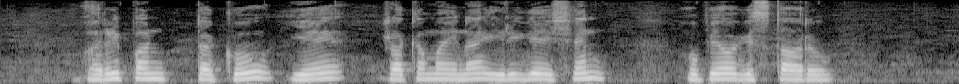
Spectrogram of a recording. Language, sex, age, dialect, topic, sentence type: Telugu, male, 18-24, Utterandhra, agriculture, question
